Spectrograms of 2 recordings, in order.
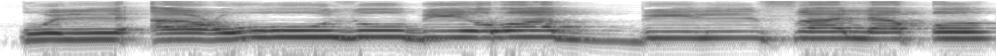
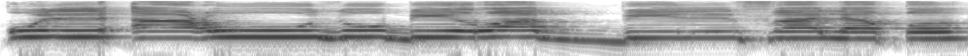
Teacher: قاف پہ قلقلہ ہوگا جب آپ اس پہ وقف کریں گے، قاف جزم والی پہ۔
